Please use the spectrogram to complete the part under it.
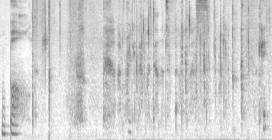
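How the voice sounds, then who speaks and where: A woman doing a whispered ASMR roleplay as an alien examiner, counting slowly and carefully with a playful, teasing bedside manner. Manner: soft unvoiced whisper, slow careful counting. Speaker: ASMR creator.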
